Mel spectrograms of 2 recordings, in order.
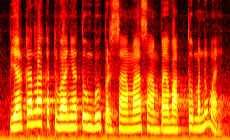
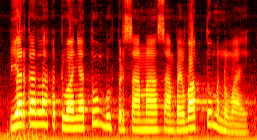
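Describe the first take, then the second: Both takes have the same delivery.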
